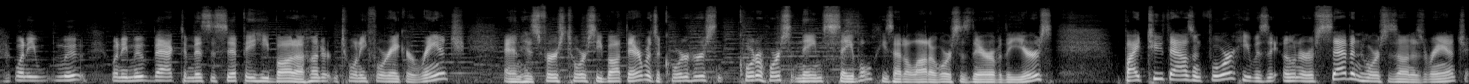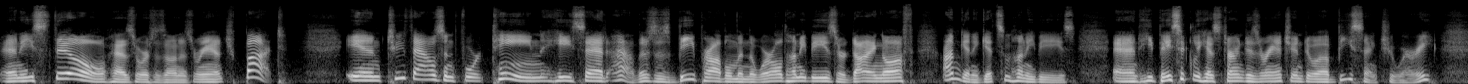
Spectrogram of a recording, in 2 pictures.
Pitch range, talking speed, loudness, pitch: 130-180 Hz, 195 wpm, -17 LUFS, 155 Hz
